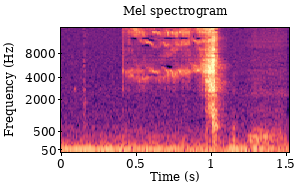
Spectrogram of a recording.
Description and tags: a small kiss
